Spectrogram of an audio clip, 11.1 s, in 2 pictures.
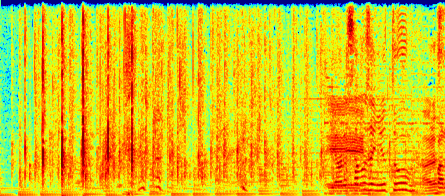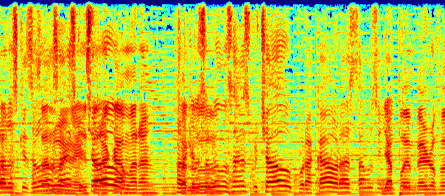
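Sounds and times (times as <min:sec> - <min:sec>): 
audience applause: 0:00.0 - 0:06.0
laughter: 0:00.4 - 0:08.6
speech: 0:04.1 - 0:11.1.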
